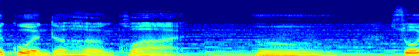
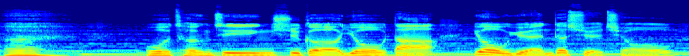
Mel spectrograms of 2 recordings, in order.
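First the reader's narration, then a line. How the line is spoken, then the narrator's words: Sighing murmur. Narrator (Chinese): 破掉的大雪球叹了口气，喃喃地说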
